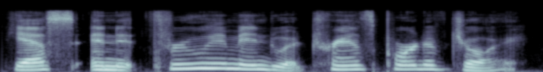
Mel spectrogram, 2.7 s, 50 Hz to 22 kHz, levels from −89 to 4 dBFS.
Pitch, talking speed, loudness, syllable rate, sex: 215 Hz, 220 wpm, -16 LUFS, 4.8 syllables/s, female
